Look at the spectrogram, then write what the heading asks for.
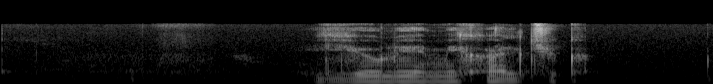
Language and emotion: Russian, neutral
